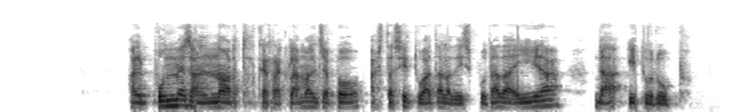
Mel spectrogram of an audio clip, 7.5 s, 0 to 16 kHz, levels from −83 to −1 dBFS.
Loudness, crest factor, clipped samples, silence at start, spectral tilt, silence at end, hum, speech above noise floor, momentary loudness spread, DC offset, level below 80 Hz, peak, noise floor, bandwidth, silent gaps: -17 LUFS; 16 dB; under 0.1%; 1.3 s; -6.5 dB/octave; 0.6 s; none; 60 dB; 8 LU; under 0.1%; -54 dBFS; -2 dBFS; -76 dBFS; 8 kHz; none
